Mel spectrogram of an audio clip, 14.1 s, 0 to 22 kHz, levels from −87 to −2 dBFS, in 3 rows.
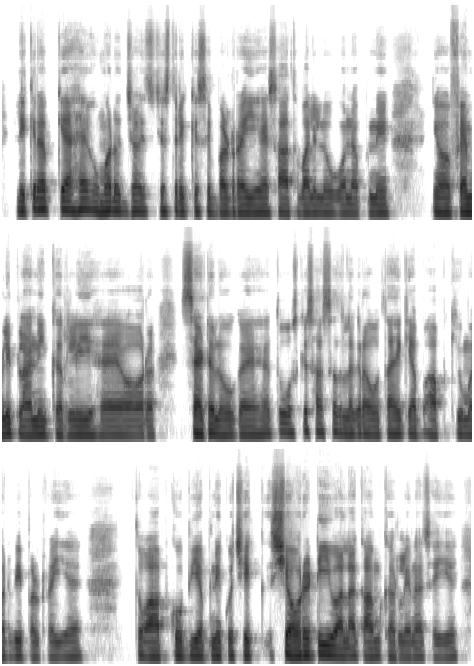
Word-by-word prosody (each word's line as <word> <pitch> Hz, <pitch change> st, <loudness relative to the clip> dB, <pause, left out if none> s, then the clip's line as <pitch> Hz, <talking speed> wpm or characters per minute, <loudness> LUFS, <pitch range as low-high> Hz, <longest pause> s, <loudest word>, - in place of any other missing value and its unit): लेकिन 130 Hz, +5 st, +1 dB
अब 150 Hz, -, +3 dB
क्या 145 Hz, -2 st, +4 dB
है, 145 Hz, +3 st, +2 dB
उम्र 130 Hz, 0 st, +2 dB
ज 120 Hz, 0 st, -5 dB
इस 120 Hz, 0 st, -6 dB
जिस 120 Hz, -1 st, -2 dB
तरीके 125 Hz, 0 st, -2 dB
से 120 Hz, 0 st, -2 dB
बढ़ 110 Hz, +2 st, -1 dB
रही 110 Hz, -1 st, +1 dB
है, 110 Hz, 0 st, +1 dB
साथ 110 Hz, -1 st, 0 dB
वाले 110 Hz, 0 st, -1 dB
लोगों 105 Hz, -1 st, -3 dB
ने 105 Hz, 0 st, -1 dB
अपने 110 Hz, +1 st, -2 dB, 0.5 s
य 110 Hz, -1 st, +3 dB
फैमिली 115 Hz, +2 st, +4 dB
प्लानिंग 110 Hz, 0 st, +1 dB
कर 105 Hz, -3 st, -2 dB
ली 110 Hz, 0 st, +1 dB
है 105 Hz, 0 st, +1 dB
और 105 Hz, 0 st, -1 dB, 0.3 s
सेटल 120 Hz, -1 st, +4 dB
हो 105 Hz, 0 st, -1 dB
गए 110 Hz, 0 st, 0 dB
हैं। 120 Hz, +1 st, -3 dB
तो 135 Hz, +3 st, -4 dB
उसके 130 Hz, +4 st, -4 dB
साथ-साथ 140 Hz, -1 st, -3 dB
लग 115 Hz, -1 st, -2 dB
रहा 115 Hz, -2 st, 0 dB
होता 110 Hz, +2 st, -2 dB
है 115 Hz, -, +1 dB
कि 115 Hz, -, -4 dB
अब 110 Hz, +2 st, -3 dB
आपकी 115 Hz, +3 st, -5 dB
उम्र 110 Hz, -1 st, -3 dB
भी 115 Hz, 0 st, 0 dB
बढ़ 105 Hz, -1 st, -4 dB
रही 105 Hz, 0 st, -4 dB
है, 110 Hz, 0 st, -5 dB, 0.5 s
तो -, -, -2 dB
आपको 110 Hz, +2 st, +2 dB
भी 115 Hz, +2 st, 0 dB
अपने 115 Hz, 0 st, 0 dB
कुछ 120 Hz, 0 st, -1 dB
एक 120 Hz, +1 st, -1 dB
श्योरिटी 125 Hz, +2 st, +6 dB
वाला 120 Hz, -1 st, +3 dB
काम 110 Hz, 0 st, 0 dB
कर 105 Hz, -2 st, -3 dB
लेना 105 Hz, +1 st, -2 dB
चाहिए। 105 Hz, +1 st, -6 dB
110 Hz, 240 wpm, -23 LUFS, 105-120 Hz, 0.5 s, श्योरिटी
